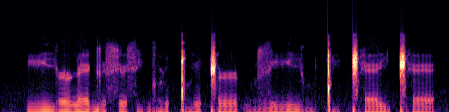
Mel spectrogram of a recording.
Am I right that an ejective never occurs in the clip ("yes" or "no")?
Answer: yes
